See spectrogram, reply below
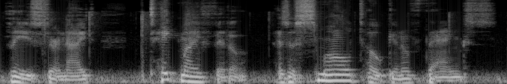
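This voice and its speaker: A man's voice: lowish voice, big pitch swings, slow, background noise. A man voicing a humble, grieving woodcutter in a game, pleading and sorrowful. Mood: grateful. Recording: game audio with clear music.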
